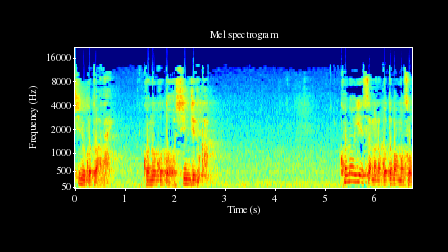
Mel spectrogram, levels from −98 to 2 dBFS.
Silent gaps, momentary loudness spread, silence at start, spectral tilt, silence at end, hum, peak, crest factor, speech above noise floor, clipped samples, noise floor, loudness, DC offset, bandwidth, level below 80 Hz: none; 23 LU; 0 s; -4.5 dB/octave; 0 s; none; 0 dBFS; 14 dB; 22 dB; 0.1%; -34 dBFS; -13 LUFS; under 0.1%; 13.5 kHz; -42 dBFS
